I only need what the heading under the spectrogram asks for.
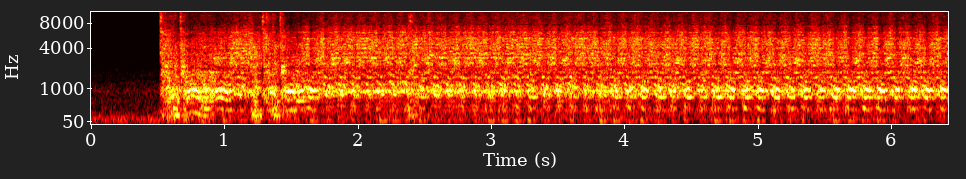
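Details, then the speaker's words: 1960 Ford F100 with 351 Windsor V8, not run in decades, fuel primed into the carburetor, valve cover off: steady cranking about three beats a second with no firing. The ignition hot wire had come disconnected, cutting the ignition feed. "Oh, my hot wire got disconnected. It's not firing anymore."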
